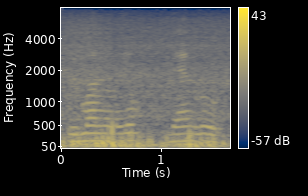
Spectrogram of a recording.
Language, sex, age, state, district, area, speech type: Tamil, male, 45-60, Tamil Nadu, Dharmapuri, rural, spontaneous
